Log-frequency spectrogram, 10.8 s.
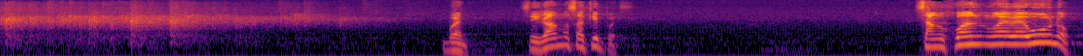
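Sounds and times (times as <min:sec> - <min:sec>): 
audience applause: 0:00.0 - 0:04.0
speech: 0:04.5 - 0:06.4, 0:09.2 - 0:10.8.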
